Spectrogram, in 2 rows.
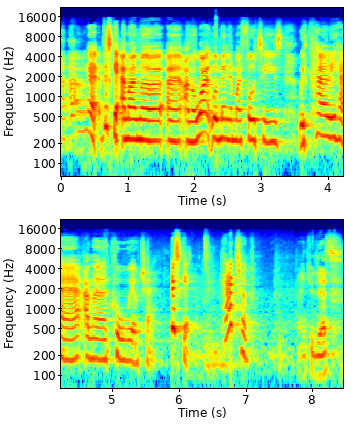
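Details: Woman in her 40s with Tourette syndrome causing uncontrollable movements and noises, with tics intensifying several times a day; vocal tics with frequently repeated words (Tourette syndrome).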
